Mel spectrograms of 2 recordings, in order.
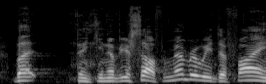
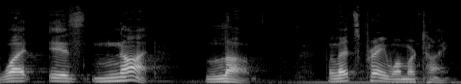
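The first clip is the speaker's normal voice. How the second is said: ordinary talk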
